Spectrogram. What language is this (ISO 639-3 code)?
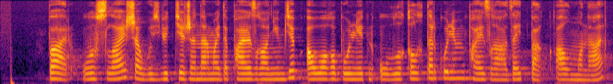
kaz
